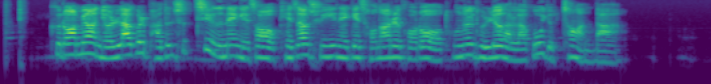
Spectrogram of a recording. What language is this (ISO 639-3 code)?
kor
